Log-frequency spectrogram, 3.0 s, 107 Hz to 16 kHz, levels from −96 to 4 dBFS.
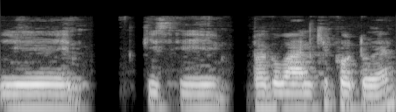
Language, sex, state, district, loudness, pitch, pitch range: Hindi, male, Uttar Pradesh, Muzaffarnagar, -17 LUFS, 125 Hz, 125-130 Hz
